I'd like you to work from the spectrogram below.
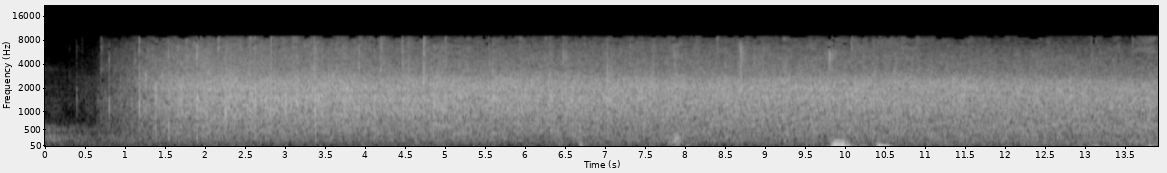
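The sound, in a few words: applause for cathedral choir and musicians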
